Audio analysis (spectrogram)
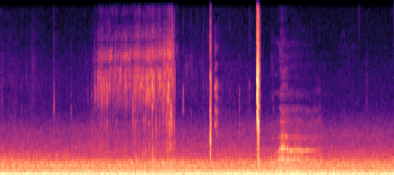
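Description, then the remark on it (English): Steady low rumble of a car driving in Tennessee, heard from inside the cabin by a relaxing passenger drinking beer, with continuous road and engine noise and a few faint clicks and squeaks near the middle. “She's taking me for a drive, and I'm relaxing in the car in a way it's hard to believe is legal.”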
